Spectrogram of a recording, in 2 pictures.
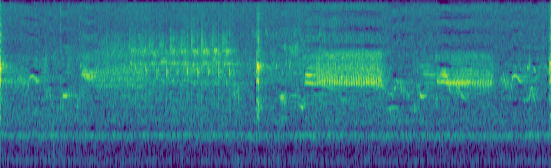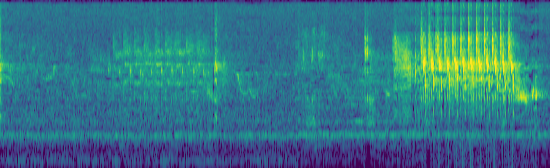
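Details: Wild bar-winged prinia with spaced phrases of buzzy, high chirping, ending in a loud, fast rattling trill, over constant background hum and a few sharp clicks.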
